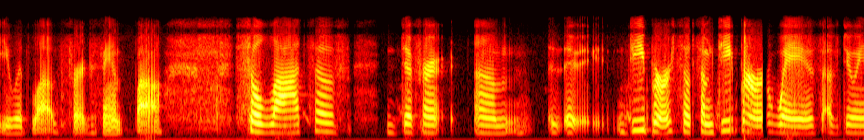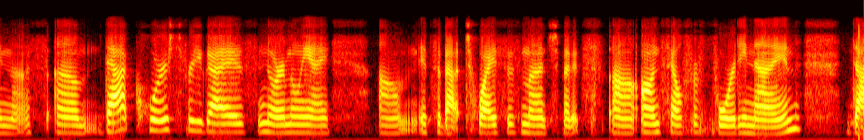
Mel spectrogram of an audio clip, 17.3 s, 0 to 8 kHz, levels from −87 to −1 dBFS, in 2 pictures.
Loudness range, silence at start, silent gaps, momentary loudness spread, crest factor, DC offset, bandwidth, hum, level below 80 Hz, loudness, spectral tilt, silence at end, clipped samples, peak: 2 LU; 0 s; none; 14 LU; 20 dB; under 0.1%; 5.6 kHz; none; -64 dBFS; -20 LUFS; -9 dB/octave; 0 s; under 0.1%; 0 dBFS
